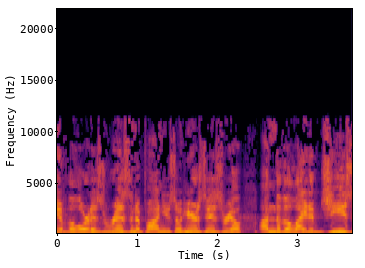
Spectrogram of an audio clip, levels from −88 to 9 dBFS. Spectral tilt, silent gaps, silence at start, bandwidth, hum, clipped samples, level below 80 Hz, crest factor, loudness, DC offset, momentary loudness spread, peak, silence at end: -3.5 dB/octave; none; 0 s; 11.5 kHz; none; under 0.1%; -68 dBFS; 14 dB; -18 LUFS; under 0.1%; 2 LU; -4 dBFS; 0 s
